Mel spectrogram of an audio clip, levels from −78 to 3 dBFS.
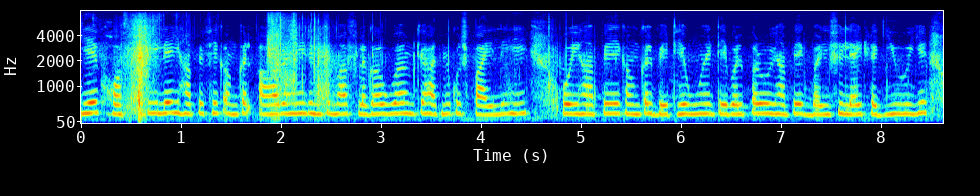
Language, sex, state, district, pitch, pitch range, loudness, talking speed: Hindi, female, Uttar Pradesh, Budaun, 260 Hz, 250-270 Hz, -22 LUFS, 290 wpm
